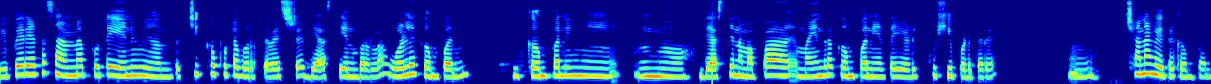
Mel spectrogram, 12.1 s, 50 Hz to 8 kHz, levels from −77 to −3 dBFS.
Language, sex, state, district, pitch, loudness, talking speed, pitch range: Kannada, female, Karnataka, Chamarajanagar, 250 Hz, -30 LUFS, 160 wpm, 235-275 Hz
